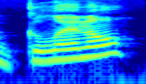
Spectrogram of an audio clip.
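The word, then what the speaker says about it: Glenelg: heard from Australians talking they have the g at the end it's spelled Glenn g l n e l g and they say it's like kennel so glennel Glen Beach Glen yes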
